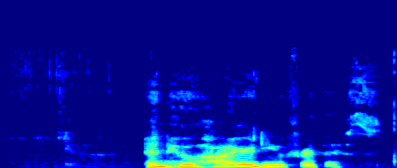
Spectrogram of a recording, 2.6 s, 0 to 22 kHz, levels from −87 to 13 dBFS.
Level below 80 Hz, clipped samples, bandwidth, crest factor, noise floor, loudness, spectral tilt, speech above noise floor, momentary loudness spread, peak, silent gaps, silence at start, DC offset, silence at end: -70 dBFS; under 0.1%; 12 kHz; 16 dB; -67 dBFS; -20 LUFS; -6 dB/octave; 47 dB; 21 LU; -6 dBFS; none; 1 s; under 0.1%; 0.4 s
